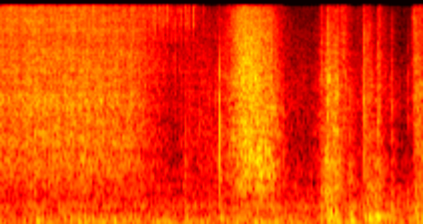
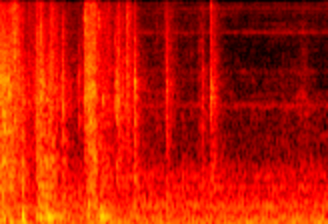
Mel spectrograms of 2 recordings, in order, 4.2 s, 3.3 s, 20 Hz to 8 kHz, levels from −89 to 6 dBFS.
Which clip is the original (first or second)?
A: second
